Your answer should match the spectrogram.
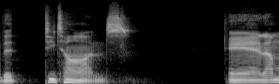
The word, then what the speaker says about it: Titans: Racing pointed out was, it's actually how it's pronounced in Zeta. Now, not the English, but the Japanese, they are saying Tee-tahns. And I get it's just really the Japanese phonetic pronunciation of things. But, really, I think for English speakers, Titans makes sense.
